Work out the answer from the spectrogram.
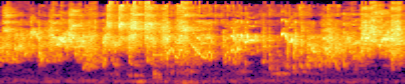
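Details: Harsh squawks and rapid chirps from a pet parrot at the start of its day, loud and nearly continuous.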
